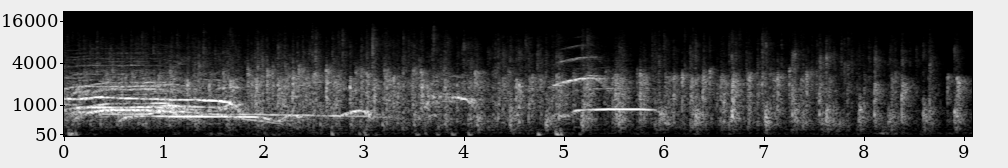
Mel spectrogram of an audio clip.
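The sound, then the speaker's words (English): An audience claps steadily for about nine seconds as a poet is welcomed to the stage, a dense wash of hand claps with scattered whoops and cheers rising above it, gradually thinning toward the end. “Could you take that applause and double it as we welcome to the stage the one and only fantastic”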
